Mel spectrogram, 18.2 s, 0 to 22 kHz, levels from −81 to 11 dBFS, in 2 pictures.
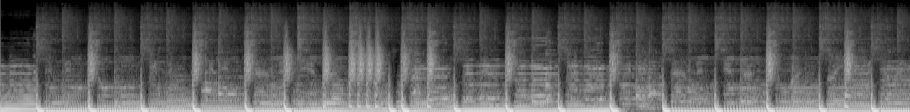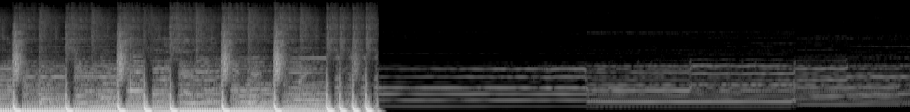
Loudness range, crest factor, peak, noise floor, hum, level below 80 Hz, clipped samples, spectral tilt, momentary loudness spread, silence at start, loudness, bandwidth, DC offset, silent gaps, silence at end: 3 LU; 8 dB; 0 dBFS; -46 dBFS; none; -10 dBFS; 0.3%; -7 dB/octave; 4 LU; 0 s; -10 LUFS; 13 kHz; under 0.1%; none; 5.3 s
